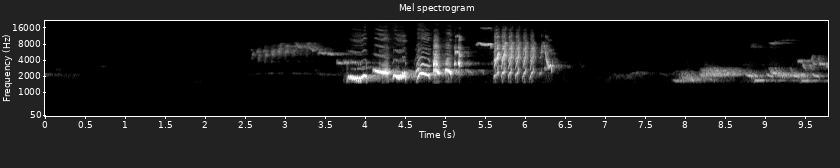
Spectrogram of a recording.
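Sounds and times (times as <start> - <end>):
common blackbird Turdus merula singing: 2.6 - 9.7.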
